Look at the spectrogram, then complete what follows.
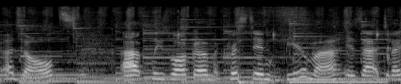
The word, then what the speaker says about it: Bierma: are now young adults uh please welcome Kristen berma is that did I say it correctly you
